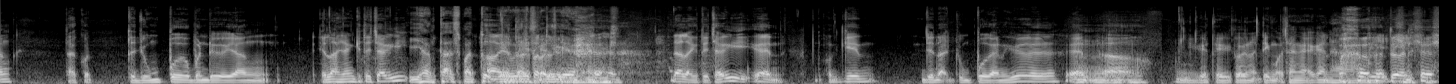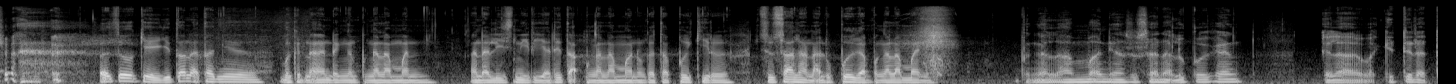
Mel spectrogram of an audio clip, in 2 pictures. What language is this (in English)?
Malay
